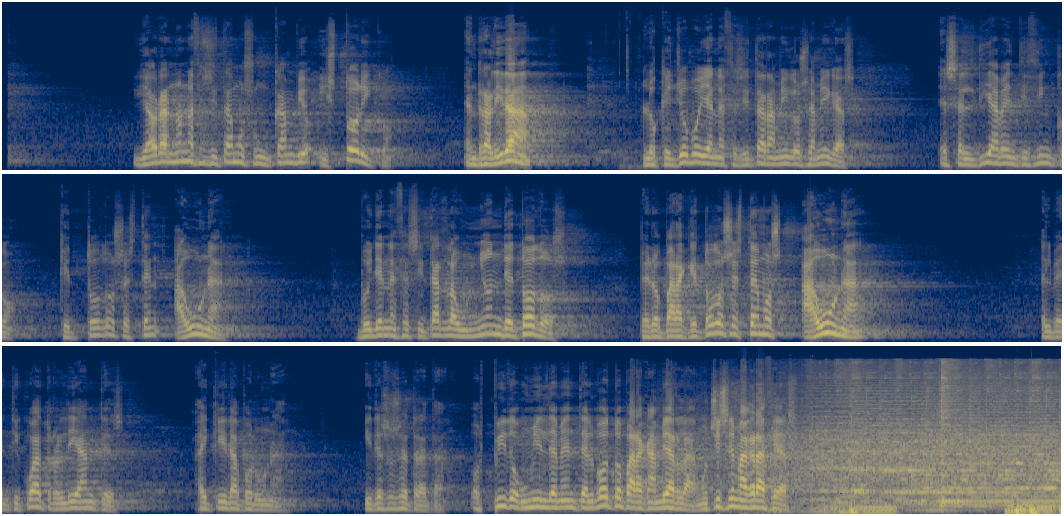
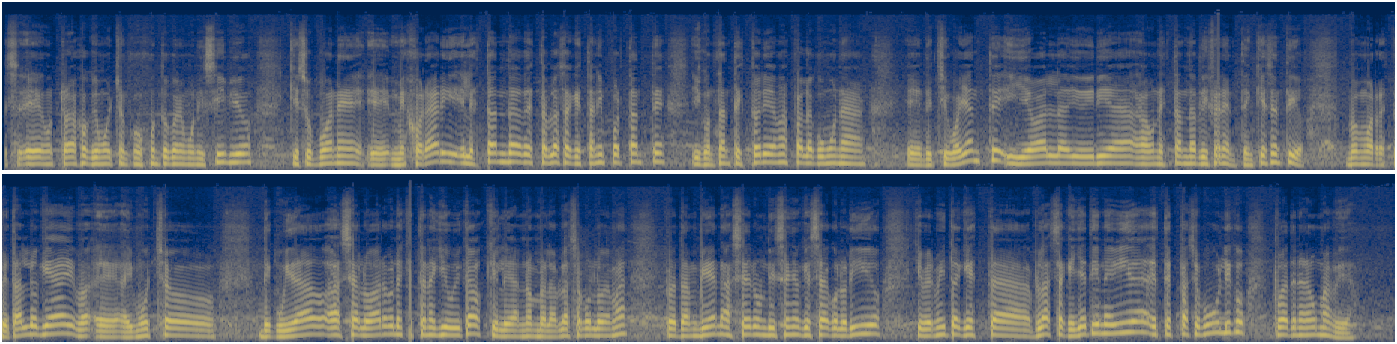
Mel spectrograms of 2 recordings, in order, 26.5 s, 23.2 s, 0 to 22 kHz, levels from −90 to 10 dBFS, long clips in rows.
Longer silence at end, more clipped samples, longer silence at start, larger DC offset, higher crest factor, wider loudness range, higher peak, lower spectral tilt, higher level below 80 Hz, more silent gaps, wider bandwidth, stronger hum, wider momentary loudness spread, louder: about the same, 0 s vs 0.1 s; neither; first, 1.1 s vs 0 s; neither; first, 20 dB vs 14 dB; first, 11 LU vs 1 LU; about the same, 0 dBFS vs 0 dBFS; second, -5 dB/octave vs -7.5 dB/octave; first, -32 dBFS vs -54 dBFS; neither; first, 17 kHz vs 13 kHz; neither; first, 17 LU vs 5 LU; second, -18 LUFS vs -14 LUFS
